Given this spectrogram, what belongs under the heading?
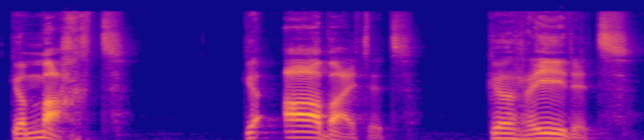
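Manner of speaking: unstressed "ge", then stressed root in Gemacht, gearbeitet, geredet; careful demo of Gemacht, gearbeitet, geredet, stressed just after the prefix; stress on root syllable. Shown as a demonstration. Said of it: "main stress stays on that first syllable of that root verb".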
